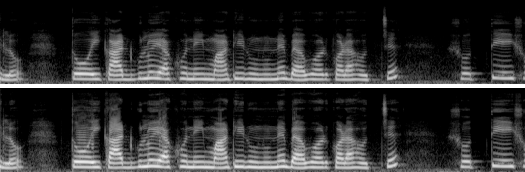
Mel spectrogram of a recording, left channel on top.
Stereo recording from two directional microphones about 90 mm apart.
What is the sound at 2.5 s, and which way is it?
Speech, 15° right (ahead or behind).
